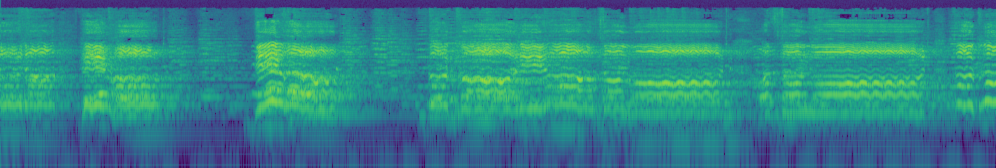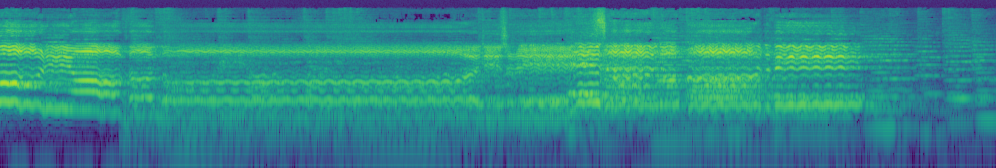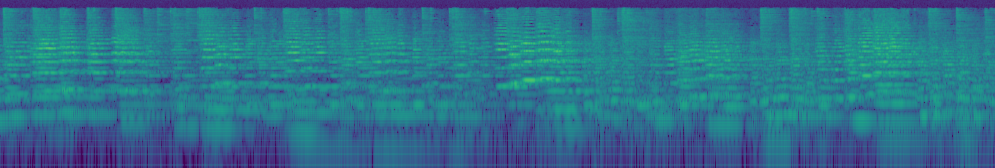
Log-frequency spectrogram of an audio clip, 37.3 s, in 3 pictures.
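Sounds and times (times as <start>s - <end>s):
contralto voices singing: 0.0s - 23.8s.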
